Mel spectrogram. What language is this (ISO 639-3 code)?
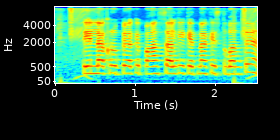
mag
